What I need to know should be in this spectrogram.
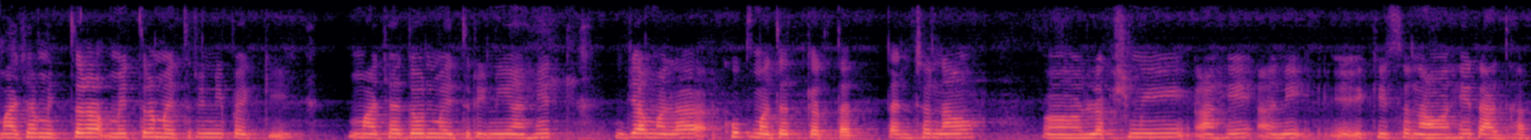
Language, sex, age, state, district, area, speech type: Marathi, female, 30-45, Maharashtra, Gondia, rural, spontaneous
